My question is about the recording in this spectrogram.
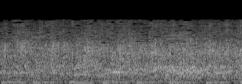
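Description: Audience applauding in a pause of a recorded comedy dialogue.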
